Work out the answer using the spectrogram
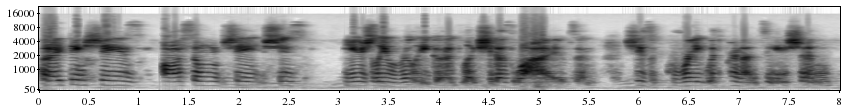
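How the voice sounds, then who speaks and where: American female teacher, guest in a casual chat, explains with examples, bright and crisp. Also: medium pitch, flat delivery, measured pace, poor audio. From United States. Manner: friendly, explanatory, uses examples.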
